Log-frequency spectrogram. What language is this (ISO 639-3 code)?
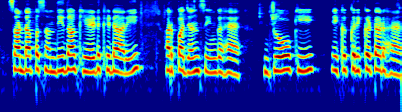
pan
